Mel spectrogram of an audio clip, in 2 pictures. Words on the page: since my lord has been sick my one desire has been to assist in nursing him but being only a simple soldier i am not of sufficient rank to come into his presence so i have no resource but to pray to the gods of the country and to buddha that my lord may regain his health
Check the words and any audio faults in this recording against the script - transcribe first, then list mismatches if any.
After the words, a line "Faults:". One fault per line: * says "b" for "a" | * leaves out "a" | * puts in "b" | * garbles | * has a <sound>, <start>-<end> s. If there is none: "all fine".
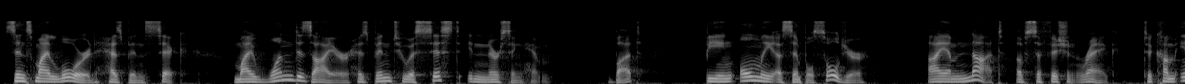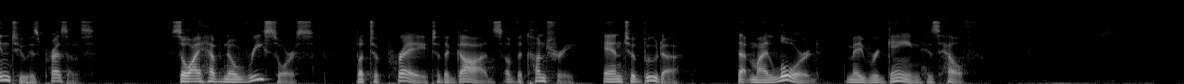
since my lord has been sick my one desire has been to assist in nursing him but being only a simple soldier i am not of sufficient rank to come into his presence so i have no resource but to pray to the gods of the country and to buddha that my lord may regain his health
Faults:
* has a breath, 21.9-23.4 s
